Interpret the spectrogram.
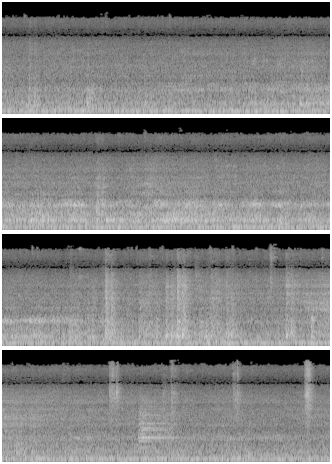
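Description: An electric commuter train running on the rails, heard from the front of the train: a steady running rumble and hum. In the second half come several sharp clacks as the wheels pass over rail joints and points.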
